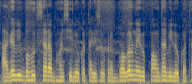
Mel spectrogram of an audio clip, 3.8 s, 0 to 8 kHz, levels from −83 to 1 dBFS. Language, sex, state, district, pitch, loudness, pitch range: Bhojpuri, male, Bihar, Muzaffarpur, 140 Hz, -15 LUFS, 135-155 Hz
